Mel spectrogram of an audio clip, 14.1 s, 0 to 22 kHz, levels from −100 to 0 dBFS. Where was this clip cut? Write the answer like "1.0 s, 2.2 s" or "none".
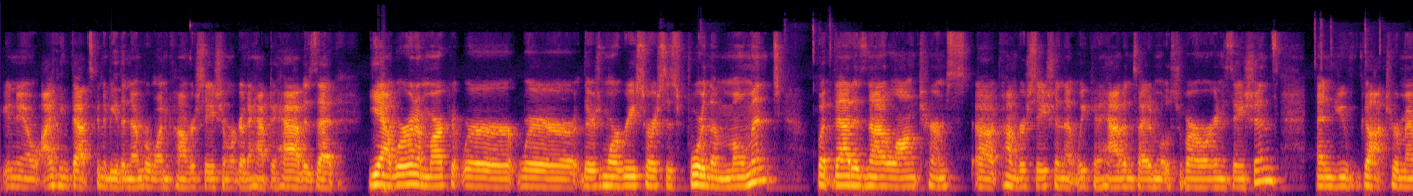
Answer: none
